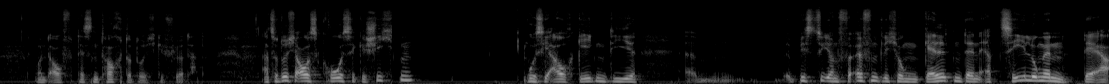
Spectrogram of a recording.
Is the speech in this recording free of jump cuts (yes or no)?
yes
